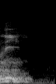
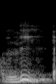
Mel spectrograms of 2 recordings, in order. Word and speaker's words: Leith: Yes, Akua Lee. – Akua Lee. – Akua Lee, L-E-I-T-H.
